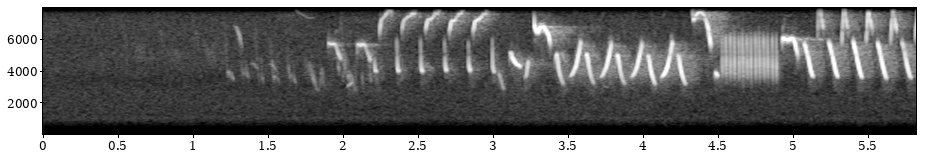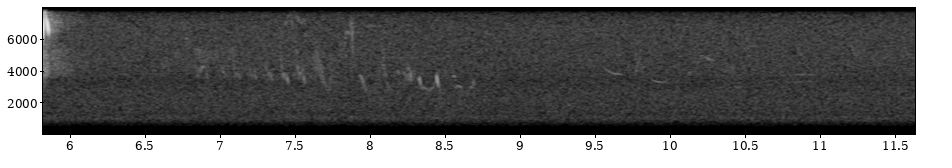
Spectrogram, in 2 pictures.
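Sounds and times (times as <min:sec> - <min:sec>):
Eurasian wren song: 0:01.3 - 0:05.9.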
